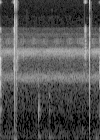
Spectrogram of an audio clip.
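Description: A few sharp computer mouse clicks as cells are clicked and dragged, over a faint steady high-pitched whine.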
